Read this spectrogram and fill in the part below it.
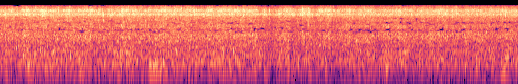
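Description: Cold water flowing in a farm stream, a constant loud rushing close by, dense and even throughout with no pauses.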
